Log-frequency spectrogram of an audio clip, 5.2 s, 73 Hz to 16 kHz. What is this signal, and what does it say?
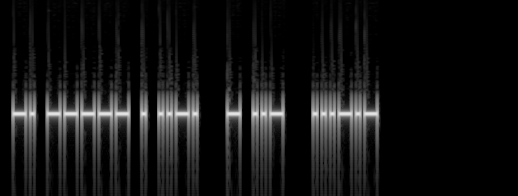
Morse code, heard as a keyed tone, about 28 wpm, 700 Hz. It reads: N0EF TU <SK>
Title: Practice QSO - Exchange 4 - Ending - 28wpm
